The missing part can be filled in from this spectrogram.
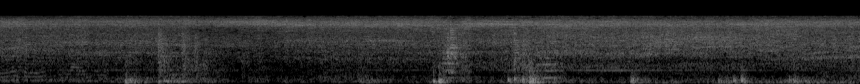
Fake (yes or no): no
